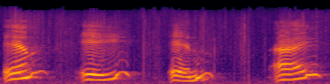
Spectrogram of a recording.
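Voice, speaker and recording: A woman's voice: high voice, sing-song, darkish tone, heavily acted, low-quality recording. A woman playing an ancient, eccentric, kindly and sly aunt in a radio comedy, dithery and hesitant. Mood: vague, concentrating. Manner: dithery, hesitant with many ums and pauses.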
